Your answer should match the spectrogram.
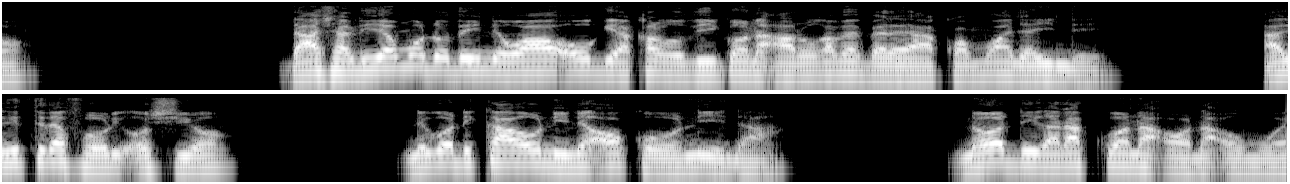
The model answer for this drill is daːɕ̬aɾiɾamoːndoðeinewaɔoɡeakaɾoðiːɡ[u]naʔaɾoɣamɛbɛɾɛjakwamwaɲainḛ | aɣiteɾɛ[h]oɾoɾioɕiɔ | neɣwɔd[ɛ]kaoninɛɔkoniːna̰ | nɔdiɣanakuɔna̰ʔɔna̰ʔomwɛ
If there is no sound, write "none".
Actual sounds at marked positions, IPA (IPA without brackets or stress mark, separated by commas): ɔ, f, i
